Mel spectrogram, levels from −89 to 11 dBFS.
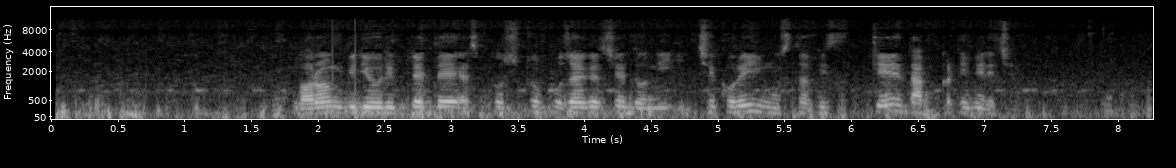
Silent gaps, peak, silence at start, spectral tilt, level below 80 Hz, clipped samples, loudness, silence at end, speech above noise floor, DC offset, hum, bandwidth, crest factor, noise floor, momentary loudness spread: none; -8 dBFS; 0.05 s; -7 dB/octave; -44 dBFS; under 0.1%; -26 LUFS; 0 s; 22 dB; under 0.1%; none; 11 kHz; 20 dB; -47 dBFS; 20 LU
